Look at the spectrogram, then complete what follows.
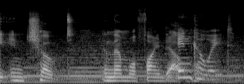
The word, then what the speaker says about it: inchoate: Okay, I'm gonna say inchoate, and then we'll find out.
